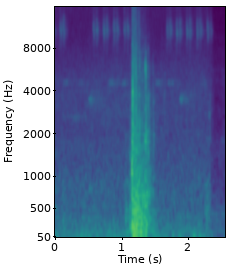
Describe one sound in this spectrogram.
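A heavy door thuds shut.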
